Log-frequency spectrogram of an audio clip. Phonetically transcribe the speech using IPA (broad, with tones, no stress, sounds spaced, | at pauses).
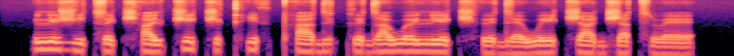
lʲ ə˦ ʒ i˨ t͡s ə˨ t͡ʃʰ a˨ lʲ t͡ʃ e˦ t͡ʃ ə˨ kʰ i˦ θ pʰ a˦ d ɘ˦ k ɘ˨ d a˦ w ə˦ lʲ ɛ˦ t͡ʃʰ ɘ˨ d ɛ˨ w e˦ t͡ʃ a˦ d͡ʒ a˦ t͡s β ɛ˨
